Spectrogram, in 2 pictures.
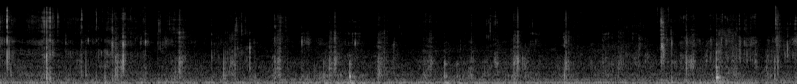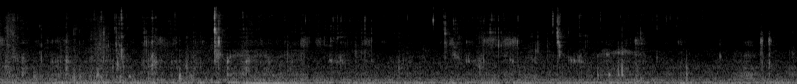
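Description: Close-up mouth sounds of a person eating spicy minced tilapia larb with sticky rice by hand: steady chewing with scattered small crunches and clicks.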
